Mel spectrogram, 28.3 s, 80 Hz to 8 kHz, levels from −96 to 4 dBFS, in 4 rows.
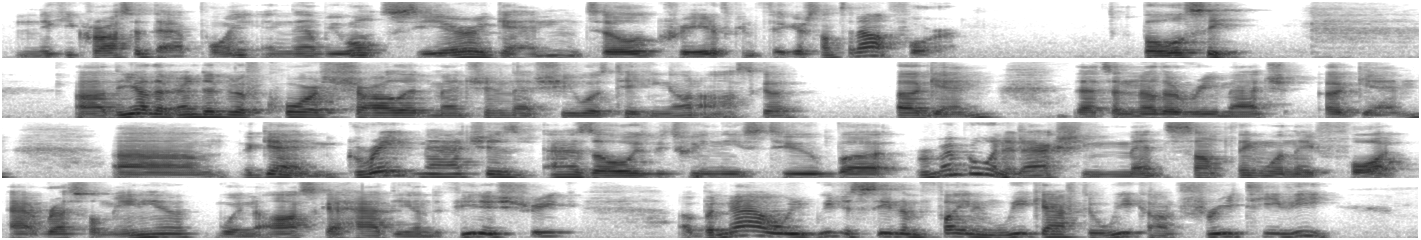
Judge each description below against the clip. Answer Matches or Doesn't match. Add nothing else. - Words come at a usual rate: Matches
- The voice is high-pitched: Doesn't match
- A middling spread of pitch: Doesn't match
